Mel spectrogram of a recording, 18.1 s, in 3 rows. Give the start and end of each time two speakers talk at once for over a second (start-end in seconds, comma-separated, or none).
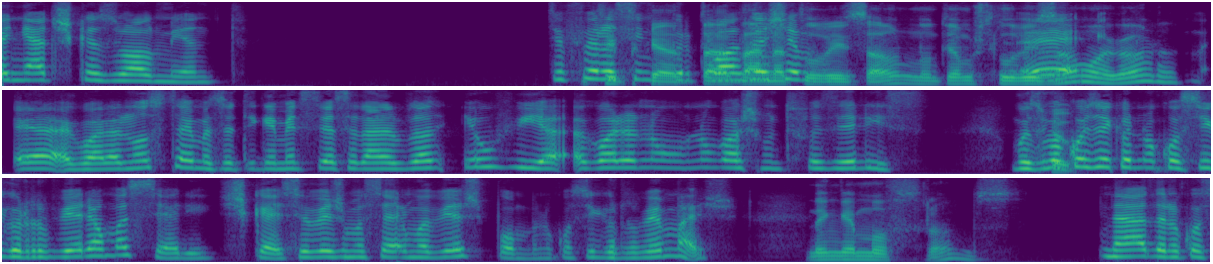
2.9-4.2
